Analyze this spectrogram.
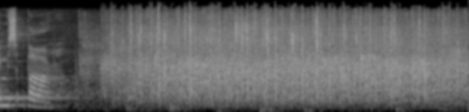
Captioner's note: applause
